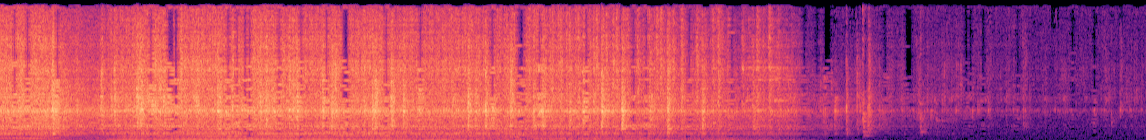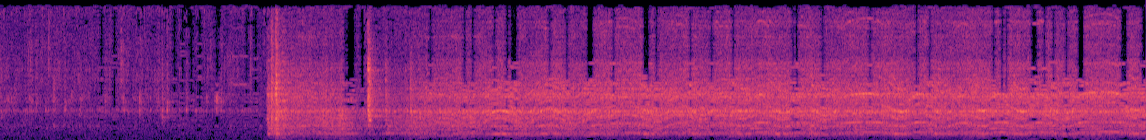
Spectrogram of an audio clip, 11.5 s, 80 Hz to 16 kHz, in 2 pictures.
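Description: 1990 BMW 325i E30's 2.5-litre straight-six running and revving up and back down with heavy clunking knocks, the sound of an engine that has self-destructed internally; it shuts off about four seconds in. A click and a faint steady hum follow about seven seconds in.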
